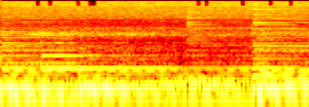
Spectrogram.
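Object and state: Nothing is struck.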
